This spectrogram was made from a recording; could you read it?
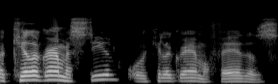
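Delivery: put-on Scottish accent in Glaswegian style. Quoting a famous bit from a Scottish comedian, in a Glaswegian Scottish accent. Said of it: "was that a Scottish accent?".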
